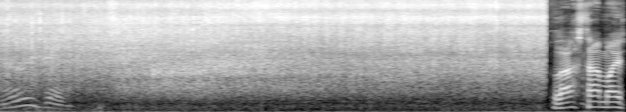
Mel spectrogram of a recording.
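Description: Meat sizzles loudly in a hot pan.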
